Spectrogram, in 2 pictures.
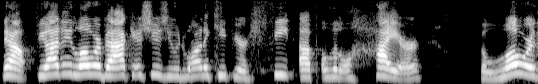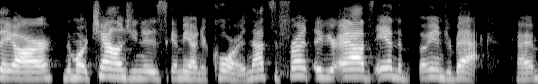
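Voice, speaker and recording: A woman's voice: a little high, fairly quick, a bit bright, dry recording. Upbeat woman fitness coach, Texas twang. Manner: upbeat encouraging coaching with countdowns. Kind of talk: live workout class cueing.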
